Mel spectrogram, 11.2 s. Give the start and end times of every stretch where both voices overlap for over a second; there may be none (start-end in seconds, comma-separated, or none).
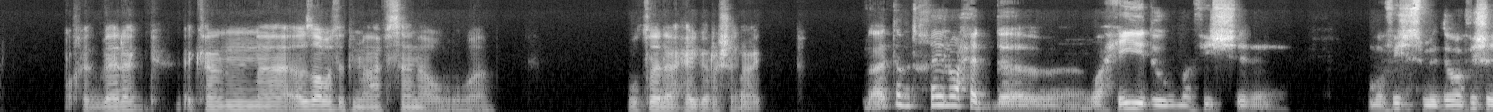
none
